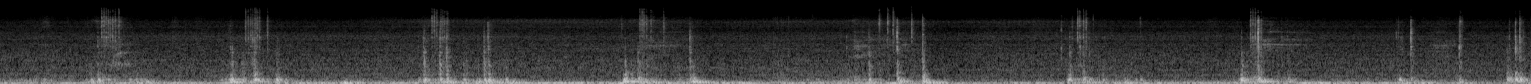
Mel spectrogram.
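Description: Hand wrench being worked on a seat-mount bolt: short bursts of metal clicks every second or two over a steady low rumble.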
